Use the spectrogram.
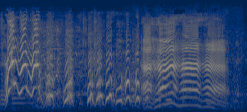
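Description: A voice imitates a big dog, giving a run of loud, yelping barks followed by a long wavering howl that fades out.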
